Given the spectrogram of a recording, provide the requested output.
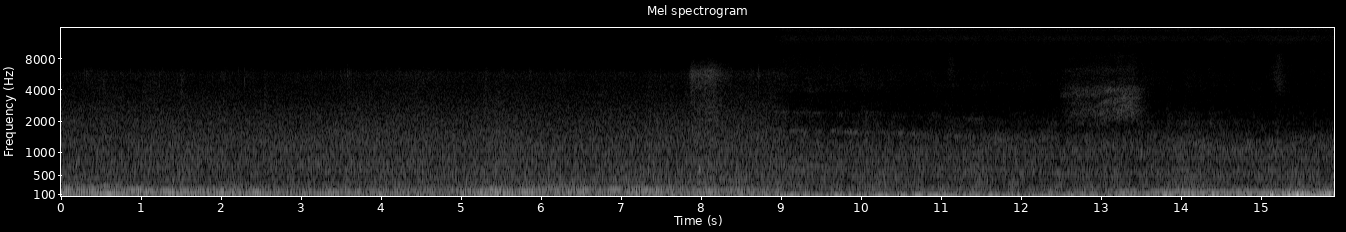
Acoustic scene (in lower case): residential area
